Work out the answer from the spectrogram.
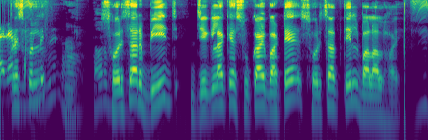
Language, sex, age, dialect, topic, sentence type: Bengali, male, 25-30, Jharkhandi, agriculture, statement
